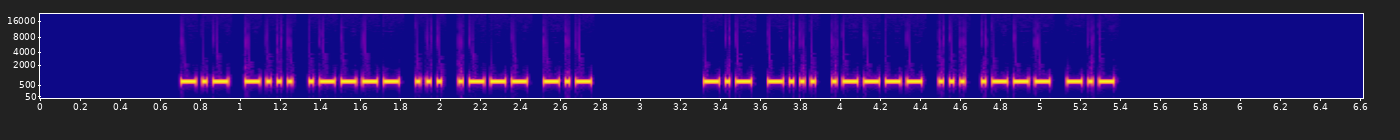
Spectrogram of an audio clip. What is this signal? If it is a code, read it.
Morse code, heard as a keyed tone, about 41 wpm, 700 Hz. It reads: KB1SJK KB1SJK
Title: USA Call Signs - 6 Characters - Repeated 2x - 45wpm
